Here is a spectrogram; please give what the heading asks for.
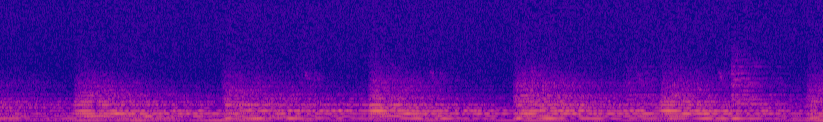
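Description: Large church bells of St. Peter in Zurich peal continuously with overlapping, richly resonant strikes roughly every second and a half, their deep hum sustaining beneath. Loud, with no voices.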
